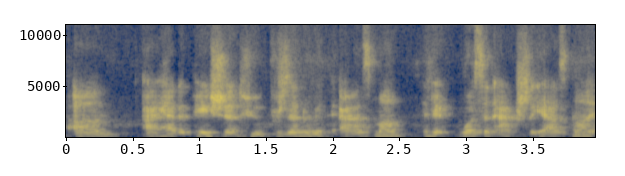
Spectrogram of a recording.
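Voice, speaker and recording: Noticeable background noise runs under a woman's fairly low voice. She speaks at a fairly quick pace in a flat monotone. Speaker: cardiologist. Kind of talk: webinar lecture; Q&A answer. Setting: online webinar. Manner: fast; many fillers, um and sort of.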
